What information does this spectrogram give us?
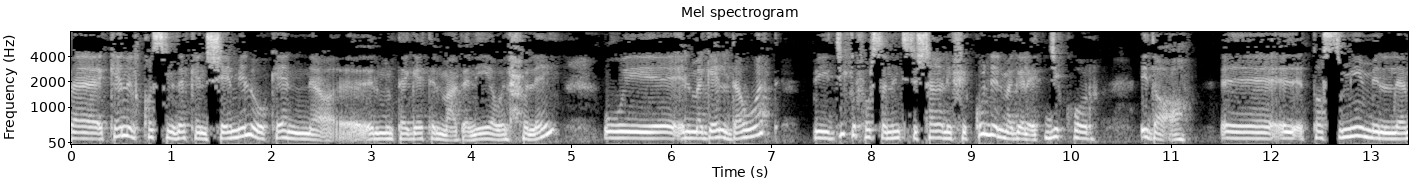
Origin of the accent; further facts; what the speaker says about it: Egypt; انا فخورة ان انا من مصر،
